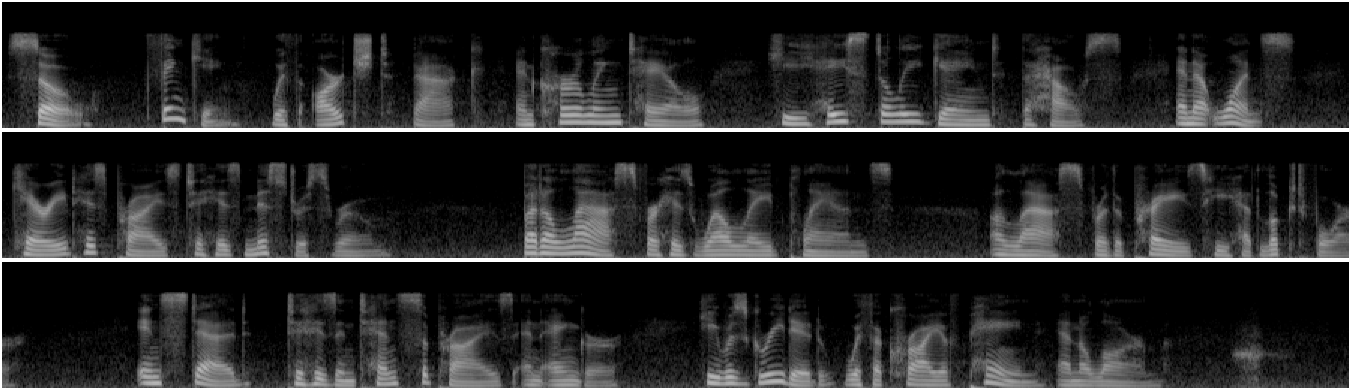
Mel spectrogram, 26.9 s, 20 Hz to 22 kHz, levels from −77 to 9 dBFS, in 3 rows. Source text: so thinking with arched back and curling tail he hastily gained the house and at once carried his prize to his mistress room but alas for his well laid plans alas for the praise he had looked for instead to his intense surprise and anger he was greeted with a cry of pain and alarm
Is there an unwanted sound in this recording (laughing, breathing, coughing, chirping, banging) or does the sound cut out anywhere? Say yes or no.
yes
